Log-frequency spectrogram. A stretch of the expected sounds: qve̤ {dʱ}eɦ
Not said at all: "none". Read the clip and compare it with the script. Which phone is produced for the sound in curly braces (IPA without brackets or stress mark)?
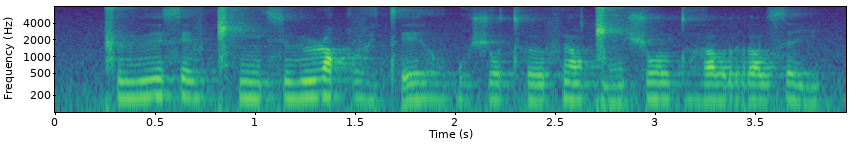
tʼ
